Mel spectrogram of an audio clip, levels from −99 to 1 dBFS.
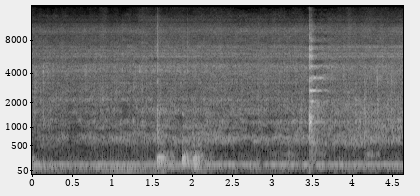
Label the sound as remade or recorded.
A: remade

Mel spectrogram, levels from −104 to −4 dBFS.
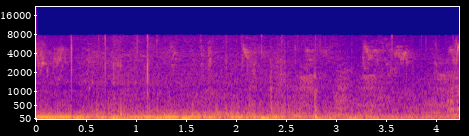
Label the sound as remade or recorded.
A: recorded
